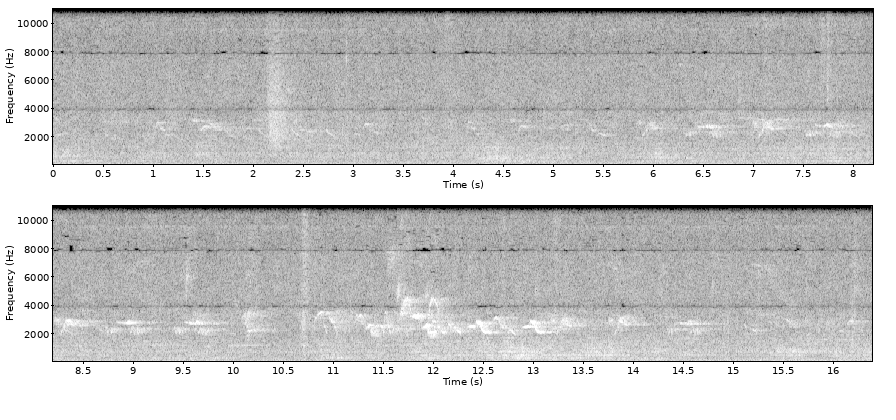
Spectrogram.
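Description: Small birds chirping in a quick run of short, high notes through the middle stretch, over a steady low rumble of city background noise.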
